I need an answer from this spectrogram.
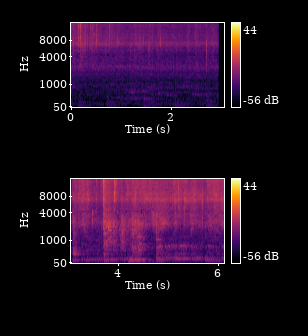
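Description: Besan-coated potato patties (aloo chop) frying in hot mustard oil in a pan: a steady sizzle with crackling pops. It cuts out abruptly about three seconds in and comes back louder.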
